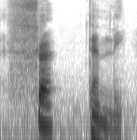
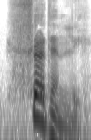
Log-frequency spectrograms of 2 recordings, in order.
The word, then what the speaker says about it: certainly: Alors, si vous avez besoin d'appuyer, mettez plus Gévrine dans yes là, on dit yes, certainly. Alors, en parlant de accent, gardez bien pour un mot certainly, un accent tombé sur le premier syllabe là. Yes, certainly. T'aimes reprendre pour encore? Yes, certainly.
